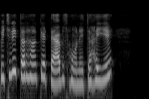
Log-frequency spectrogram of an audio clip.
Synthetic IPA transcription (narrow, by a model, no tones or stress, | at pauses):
pɪt͡ʃʰlit̪ɐɾɦəkeʈɛːbzɦoːnet͡ʃaːɦie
